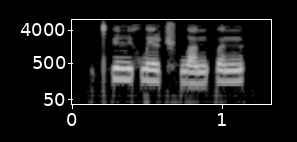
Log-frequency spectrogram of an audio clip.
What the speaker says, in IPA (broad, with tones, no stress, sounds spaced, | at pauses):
t̪ʰ y˥ n y˨ x w e˥ ɪ̯ ʈ͡ʂʰ w a˧˥ n p ə˥ n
